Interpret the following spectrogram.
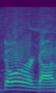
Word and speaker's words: Doragon: I pronounce it like Doragon on our first collab.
